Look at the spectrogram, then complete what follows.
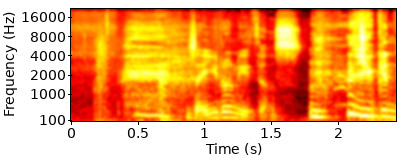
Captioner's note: laughs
